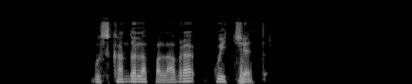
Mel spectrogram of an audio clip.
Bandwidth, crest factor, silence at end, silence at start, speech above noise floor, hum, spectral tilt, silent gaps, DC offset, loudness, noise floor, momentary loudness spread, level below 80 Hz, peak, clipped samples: 9.4 kHz; 22 dB; 1.45 s; 0.95 s; 58 dB; none; -4.5 dB/octave; none; under 0.1%; -28 LUFS; -87 dBFS; 5 LU; -54 dBFS; -10 dBFS; under 0.1%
